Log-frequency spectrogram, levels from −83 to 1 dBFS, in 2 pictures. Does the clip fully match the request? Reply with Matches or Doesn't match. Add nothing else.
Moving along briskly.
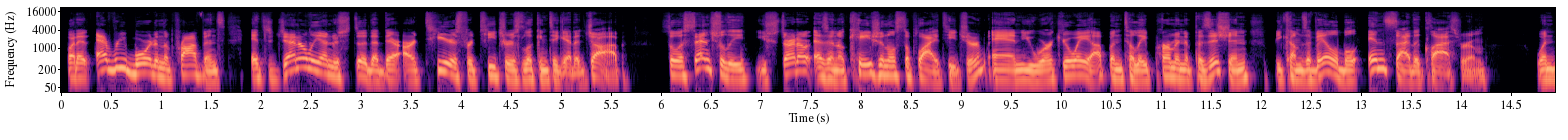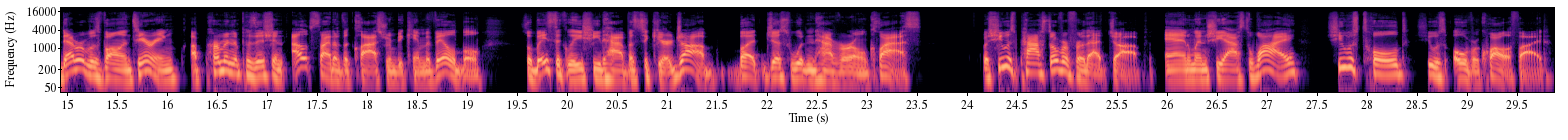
Doesn't match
